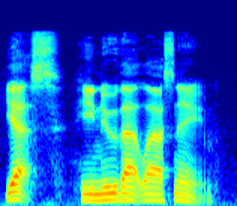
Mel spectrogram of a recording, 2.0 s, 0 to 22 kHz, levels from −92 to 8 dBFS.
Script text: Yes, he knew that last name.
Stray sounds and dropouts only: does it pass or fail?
pass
